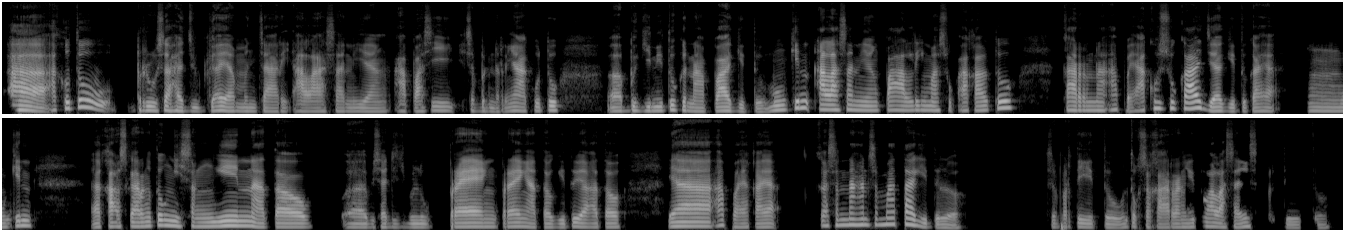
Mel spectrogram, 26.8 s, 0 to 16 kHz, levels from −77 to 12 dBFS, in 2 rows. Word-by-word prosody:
Ah, 140 -7 +7
aku 150 - -1
tuh 240 -1 +4 0.5
berusaha 135 -2 +1
juga 115 +3 -4
ya 125 -3 +3
mencari 110 -2 -3
alasan 110 0 -2
yang 105 -1 -4
apa 110 -1 -3
sih 130 -3 -5
sebenernya 110 +1 -5
aku 120 +2 -7
tuh, 140 -1 +2 0.5
eee, 115 +1 +1
begini 125 -1 -2
tuh 155 - +1
kenapa 115 -1 0 0.2
gitu 95 -2 -7
mungkin 180 +9 +1
alasan 160 -1 +5
yang 140 -1 -1
paling 145 0 0
masuk 135 0 -5
akal 135 +1 +1
itu, 205 - +1 0.6
karena 140 -1 +1
apa 160 - -8
ya? - - -4
Aku 205 - -3
suka 195 0 0
aja 135 -11 +2
gitu 110 -1 -6
kayak, 115 0 -1 0.3
mmm, 120 -1 -5
mungkin, 130 +8 -2 0.8
kalau 130 0 +3
sekarang 135 +1 +2
tuh 170 - +3
ngisengin 150 +2 +3
atau, 120 0 +3 0.5
eee, 110 -1 -3
bisa 110 +1 -5
di 110 - -11
sebut 110 -1 -5 0.2
prank-prank 125 +1 +5
atau 115 - -4
gitu 110 +4 -5
ya - - +2
atau 115 0 0 0.6
ya 140 - +4 0.4
apa 170 -8 -6
ya 115 - -3
kayak 115 0 +2 0.4
kesenangan 180 +4 0
semata 200 +1 0
gitu 120 -4 -6
loh, 90 -3 -4 0.9
seperti 120 +2 -7 0.2
itu 105 - -8
untuk 115 +2 -8
sekarang 110 +1 -1
itu 120 - -9
alasannya 115 0 -1
seperti 115 - -16
itu. 95 +1 -16
125 Hz, 150 wpm, -23 LUFS, 110-140 Hz, 0.9 s, Ah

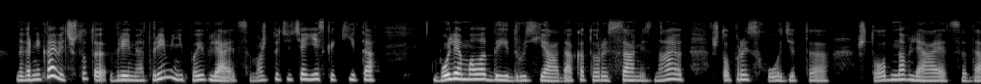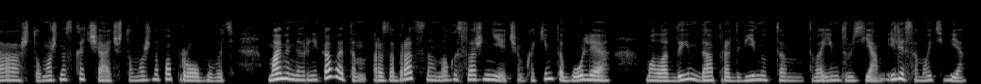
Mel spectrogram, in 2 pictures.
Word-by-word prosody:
Наверняка 225 - +6
ведь 230 - +2
что-то 265 0 0
время 195 0 +3
от 185 - -8
времени 260 +1 +2
появляется. 200 -4 +1
Может 200 +4 -6
быть, 240 -1 -4
у - - -2
тебя 235 +2 +2
есть 230 +1 +1
какие-то 220 -1 -1 0.6
более 225 +7 +9
молодые 235 -5 +5
друзья, 185 -2 0
да, - - -1
которые 190 -1 -2
сами 190 +1 0
знают, 210 +6 -1 0.2
что - - -4
происходит, 180 -5 -3
а 85 -1 -3 0.3
что - - -4
обновляется, 195 -5 0
да. 185 +3 -1
Что 165 -2 -7
можно 200 +5 -3
скачать, 215 - -4
что 180 - -7
можно 200 +5 -5
попробовать. 180 -7 -3 0.3
Маме 250 +5 +7
наверняка 210 +6 +1
в 355 - -2
этом 285 - -2
разобраться 200 +8 0
намного 200 +3 -4
сложнее, 220 -1 -1
чем - - -9
каким-то 200 +6 -3
более 190 +1 +2 0.3
молодым, 185 +5 +1
да, 190 +1 0
продвинутым 180 0 -4
твоим 175 +3 -3
друзьям 180 -2 -4
или 235 +3 +2
самой 185 -3 -5
тебе. 180 -4 -4
195 Hz, 155 wpm, -24 LUFS, 180-225 Hz, 0.6 s, более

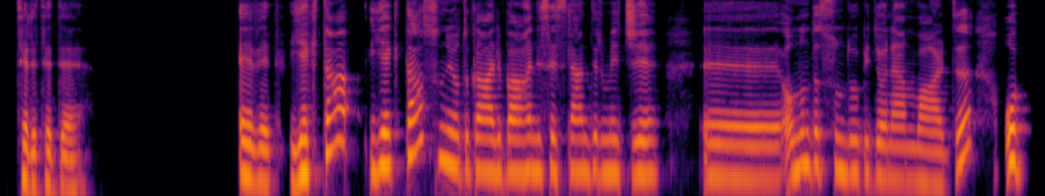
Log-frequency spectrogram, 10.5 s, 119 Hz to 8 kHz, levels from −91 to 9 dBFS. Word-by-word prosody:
TRT'de. 145 -5 -2 1.5
Evet, 165 -3 +2
Yekta 305 - +3
Yekta 230 - +3
sunuyordu 240 - +3
galiba 200 -1 +1
hani 205 -1 -1
seslendirmeci. 200 -1 -1 0.4
Eee, 175 -1 -1
onun 225 +4 0
da 235 - +1
sunduğu 200 -4 0
bir 190 -1 -7
dönem 175 -2 -4
vardı. 160 - -1 0.3
O 255 0 +4
195 Hz, 90 wpm, -23 LUFS, 175-215 Hz, 1.5 s, O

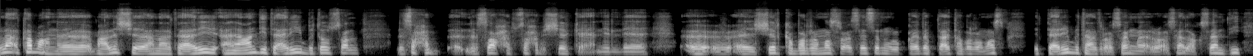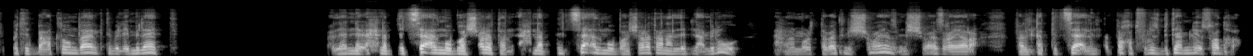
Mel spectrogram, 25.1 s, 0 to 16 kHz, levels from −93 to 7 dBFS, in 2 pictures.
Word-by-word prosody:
لأ، 195 +3 +4
طبعًا 120 -11 +3
معلش 145 +7 0
أنا 125 0 +2
تقاري 140 +8 +4
أنا 140 -3 +1
عندي 170 +4 +4
تقارير 165 +2 +1
بتوصل 150 +1 -2 0.4
لصاحب - - -3 0.3
لصاحب - - 0
صاحب - - -7
الشركة 130 -2 -4
يعني 105 - -9
ال 105 0 -12
آآ 105 0 -4 0.4
آآ، 115 -1 0
الشركة 135 +5 0
بره 135 0 0
مصر 145 -4 -2
أساسًا 140 +4 -2
والقيادة 125 +1 -3
بتاعتها 125 +1 -1
بره 120 -2 -4
مصر، - - -4 0.3
التقارير 115 +9 +3
بتاعة 155 -8 -1
رؤساء - - -1
م - - -7
رؤساء - - -2
الأقسام 155 -2 -1
دي 165 +2 -7 0.2
بتتبعت 130 +6 -4
لهم 160 -2 -1
direct 165 -2 +3
بالإيميلات. 155 +7 -1 1.6
لأن 130 +2 -2
إحنا 140 - +1
بنتسأَل 150 +4 +7
مباشرةً 135 -1 +4
إحنا 135 -2 +1 0.2
بنتسأَل 155 +1 +4
مباشرةً 135 +5 -2
عن 145 - 0
اللي 125 - -3
بنعمله - - -4 0.4
إحنا 110 - -12
المرتبات 115 +5 -4
مش 135 - -4
شوية 185 +3 -1
ص 155 - -11
مش 120 - -4
شوية - - -2
صغيرة، 115 -2 0 0.4
فأنت - - -3
بتتسأَل - - +3
أنت - - -14
بتاخد - - -5
فلوس 150 +1 -7
بتعمل 145 +3 -2
إيه - - -1
قصادها؟ 150 -1 -3
135 Hz, 150 wpm, -23 LUFS, 120-155 Hz, 1.6 s, بنتسأَل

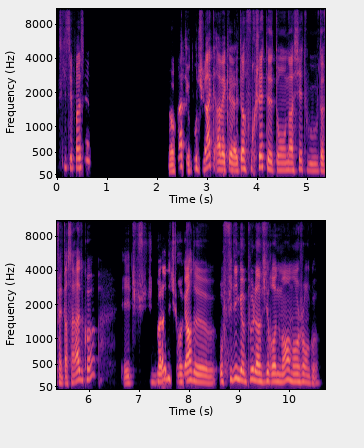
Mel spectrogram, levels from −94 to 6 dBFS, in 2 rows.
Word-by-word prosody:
ce - - -19
qui 195 - -11
s'est 190 -1 -5
passé? 195 - -3 1.6
Donc 125 +1 0
là - - +4
tu 135 - -10
es - - -1
autour 180 +6 -6
du - - -5
lac 220 +3 +3
avec, 155 0 +2
heu, 135 -4 +3
ta 175 +3 +3
fourchette, 190 -6 0
ton 145 0 -3
assiette 145 +3 -1
ou 135 -1 -7
ta 135 - -1
enfin, 130 0 -2
ta 125 - -2
salade 150 +10 +1
quoi 225 +9 -4 0.5
et 130 +1 -3
tu 130 - -11 0.2
tu 145 - -15
te - - -12
balades 180 +8 +3
et 215 - +1
tu 150 - -10
regardes, 165 +4 +4
heu, 140 -5 0
au 160 - -1
feeling, 200 +3 +1
un 165 - +1
peu, 195 +6 -2
l'environnement 155 0 +3
en - - +1
mangeant, 155 -3 -1
quoi. 125 +1 -12
155 Hz, 225 wpm, -25 LUFS, 140-185 Hz, 1.6 s, là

